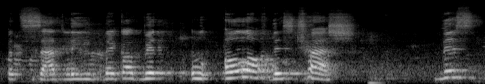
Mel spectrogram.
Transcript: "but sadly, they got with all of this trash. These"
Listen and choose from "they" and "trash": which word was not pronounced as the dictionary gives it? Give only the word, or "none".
none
